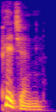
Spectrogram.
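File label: "pigeon", British English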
